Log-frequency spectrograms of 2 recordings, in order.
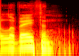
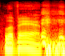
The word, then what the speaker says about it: Levan: All right, let's go to Levathan. Is that how you say it? Levan. Yeah, that. Levan. Naval backwards.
